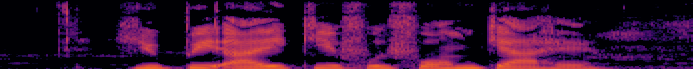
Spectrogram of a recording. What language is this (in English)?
Hindi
